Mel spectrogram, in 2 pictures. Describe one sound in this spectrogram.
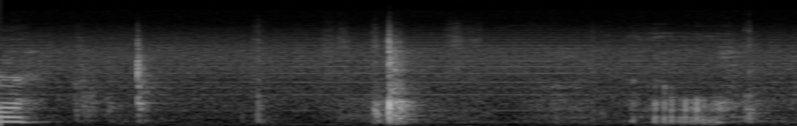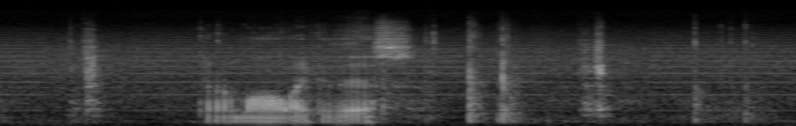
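Small plastic figures tap and scrape on a tabletop.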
